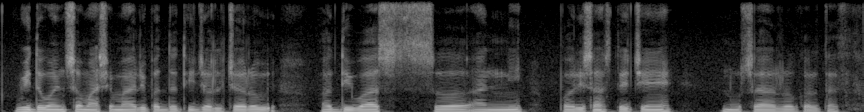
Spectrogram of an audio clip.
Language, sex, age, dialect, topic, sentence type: Marathi, male, 51-55, Varhadi, agriculture, statement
